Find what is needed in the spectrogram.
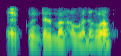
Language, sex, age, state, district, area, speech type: Assamese, male, 45-60, Assam, Dhemaji, rural, conversation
